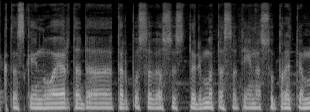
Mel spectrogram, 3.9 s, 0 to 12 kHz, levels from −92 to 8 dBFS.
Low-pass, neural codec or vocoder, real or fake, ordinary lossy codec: 10.8 kHz; vocoder, 24 kHz, 100 mel bands, Vocos; fake; Opus, 64 kbps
